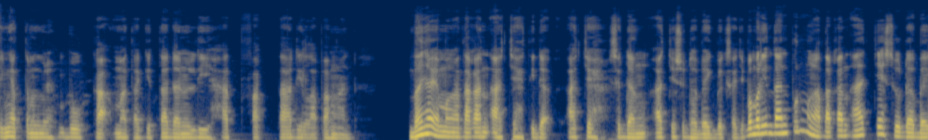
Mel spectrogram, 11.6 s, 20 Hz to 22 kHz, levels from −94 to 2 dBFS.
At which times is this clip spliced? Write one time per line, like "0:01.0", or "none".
none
